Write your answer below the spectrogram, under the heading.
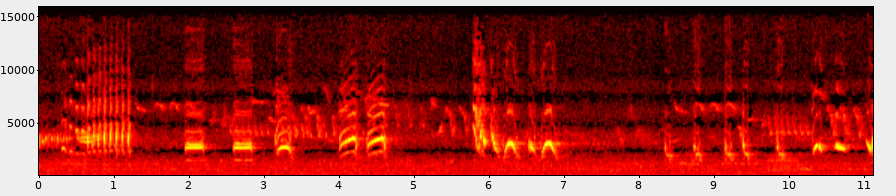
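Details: A song thrush leads the sunrise dawn chorus at Pontrobert, singing loud, varied phrases of clear whistles and sharp notes, several repeated two or three times, with short pauses between them.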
